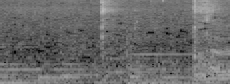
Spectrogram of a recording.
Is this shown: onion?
yes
